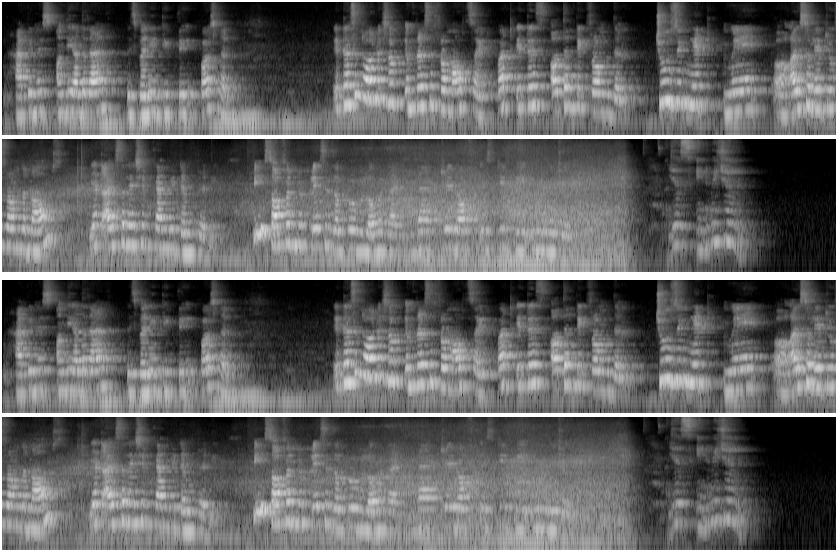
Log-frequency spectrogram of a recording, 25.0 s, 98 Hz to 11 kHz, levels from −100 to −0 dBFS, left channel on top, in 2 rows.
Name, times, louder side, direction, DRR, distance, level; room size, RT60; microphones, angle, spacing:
voice 1, 0.2-3.9 4.2-4.3 5.0-9.4 9.8-13.3 13.8-15.7 16.3-21.1, left 1 dB, 10° left, 4 dB, 0.4 m, -29 dB
sound 1, 12.5-21.9, left 2 dB, 60° left, 0.7 m, -40 dB
voice 2, 22.2-23.6, left 2 dB, 40° left, -5 dB, 1.4 m, -41 dB
4.5 x 2.7 x 2.6 m, 0.83 s
head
